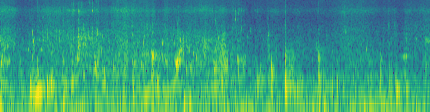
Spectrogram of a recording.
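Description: Water lapping and splashing against the side of a small wooden boat, with scattered light knocks and rustles.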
